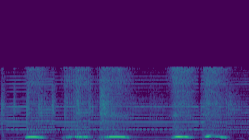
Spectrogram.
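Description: pigeon cooing

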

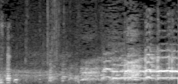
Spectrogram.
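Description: chickens clucking

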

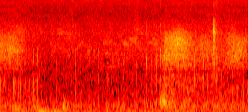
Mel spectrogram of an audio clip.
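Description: cat purring

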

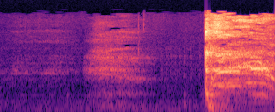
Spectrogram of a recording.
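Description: cough

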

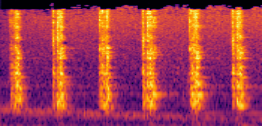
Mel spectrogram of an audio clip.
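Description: clock ticking

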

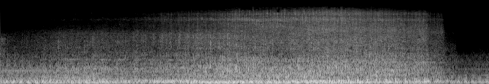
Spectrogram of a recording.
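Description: helicopter flying

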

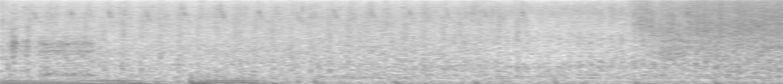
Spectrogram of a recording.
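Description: helicopter flying

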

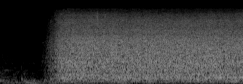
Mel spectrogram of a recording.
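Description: rushing flood water

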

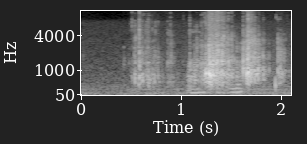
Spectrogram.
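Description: ice rattling

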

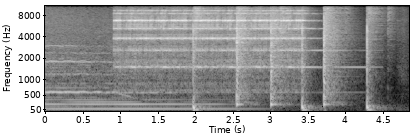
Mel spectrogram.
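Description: school bell ringing

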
